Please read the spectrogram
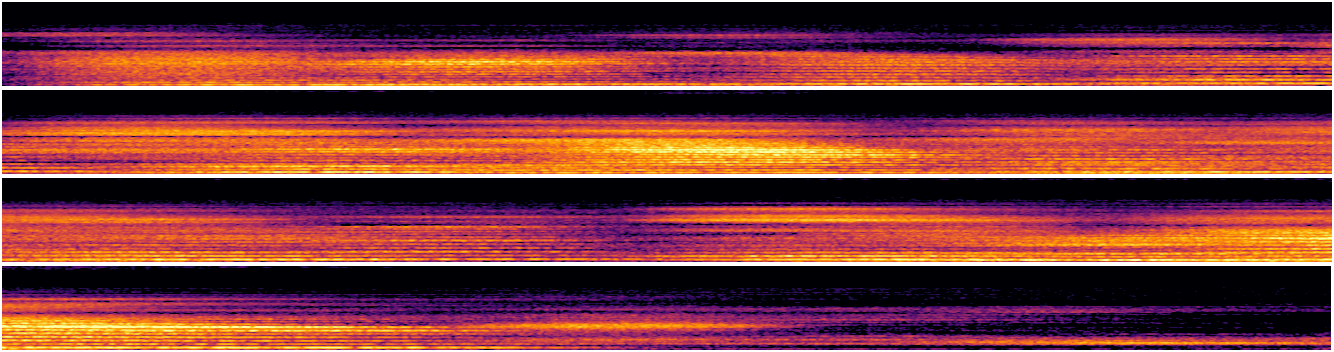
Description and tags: Spooky Ghost Sound
Originally my voice but slowed down so I sound like a ghost
evil, ghost, haunted, horror, nightmare, phantom, spectre, spooky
